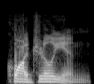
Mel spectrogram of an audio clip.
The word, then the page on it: quadrillion: American English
